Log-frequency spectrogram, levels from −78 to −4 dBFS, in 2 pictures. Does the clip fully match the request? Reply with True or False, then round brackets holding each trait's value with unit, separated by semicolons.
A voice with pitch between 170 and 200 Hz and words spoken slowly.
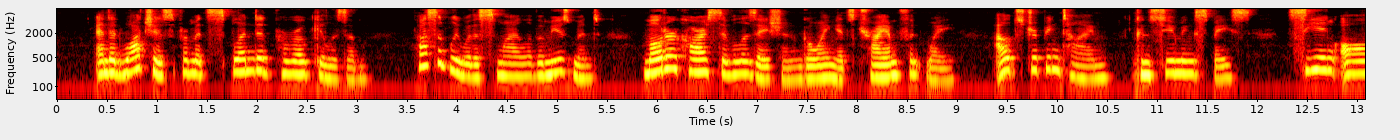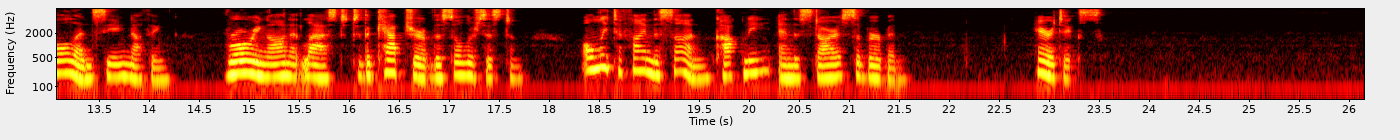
True (185 Hz; 120 wpm)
